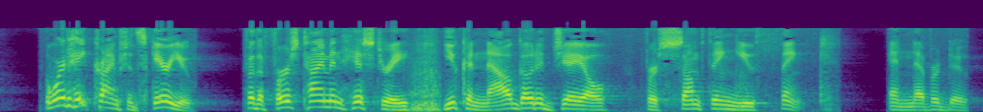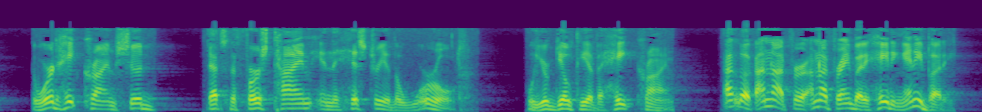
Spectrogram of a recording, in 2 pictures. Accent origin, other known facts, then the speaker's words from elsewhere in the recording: United States; born there; I feel very blessed to have been born in America. I'm glad I'm an American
